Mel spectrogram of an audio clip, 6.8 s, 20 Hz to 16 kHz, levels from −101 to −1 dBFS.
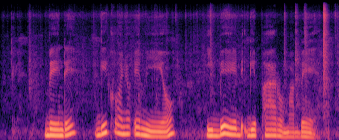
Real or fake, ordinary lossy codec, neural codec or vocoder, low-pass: real; none; none; 14.4 kHz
